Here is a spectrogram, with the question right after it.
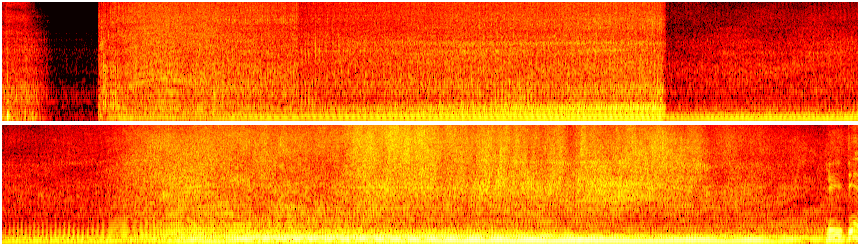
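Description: An ultralight aircraft engine and propeller start up and hold a steady drone, then rev up into a louder, rising roar with a strong buzzing hum as it readies to fly.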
